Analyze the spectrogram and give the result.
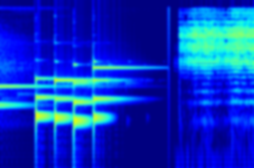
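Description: In an ad for Skeeter Hawk mosquito defense, four quick bright chime notes ring out and fade, then a sharp click cuts to a loud mosquito buzz that whines steadily until the end, with no talking.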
